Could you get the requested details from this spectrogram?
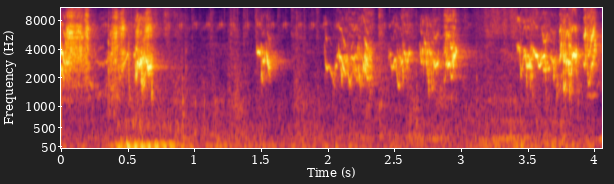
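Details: Lovebirds singing: scattered shrill squeaks and short bursts of raspy high chatter broken by quiet pauses, ending in a louder squeaky flurry.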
